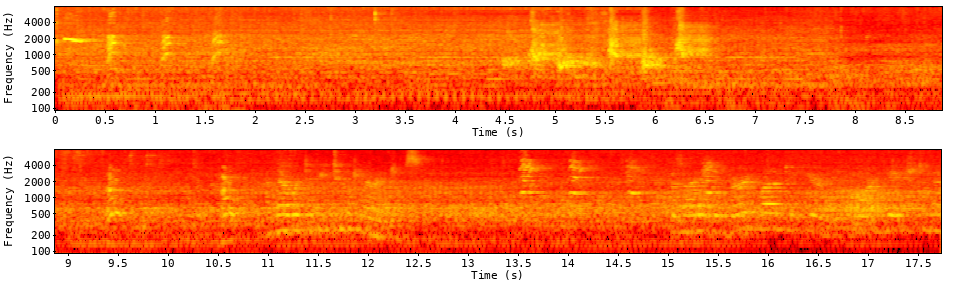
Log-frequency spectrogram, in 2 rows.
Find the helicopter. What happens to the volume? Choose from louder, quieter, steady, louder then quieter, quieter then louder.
steady.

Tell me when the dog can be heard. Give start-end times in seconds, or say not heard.
0.1-1.9, 4.5-6.7, 9.3-11.3, 13.5-15.7.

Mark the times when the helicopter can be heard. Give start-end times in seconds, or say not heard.
0.0-17.6.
